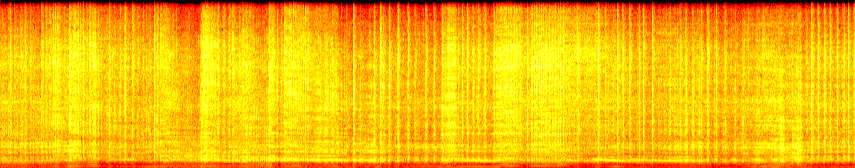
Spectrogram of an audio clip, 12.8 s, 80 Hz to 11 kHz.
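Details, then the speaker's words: 80cc two-stroke Walmart motorized bicycle engine after rebuild with new exhaust and carburettor flipped to clear it: buzzy crisp revving up and down smoothly, no misses or knocks. Normal running. "oh all right sounds like it's iing good sounds like it's hling good"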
